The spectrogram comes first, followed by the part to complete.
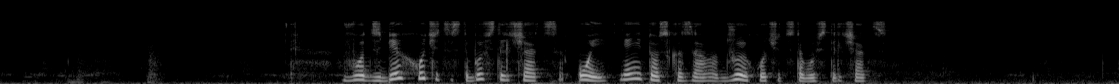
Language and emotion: Russian, neutral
